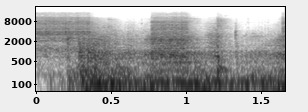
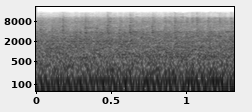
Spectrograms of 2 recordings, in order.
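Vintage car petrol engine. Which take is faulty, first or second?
first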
